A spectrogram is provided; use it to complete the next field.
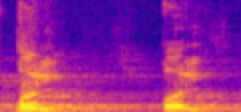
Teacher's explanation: قاف حروف مستعلیہ میں سے ہے اور لام بریک، تو قاف کو پر پڑھیں گے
